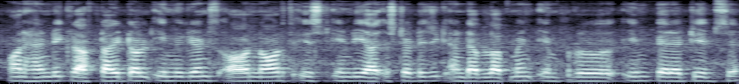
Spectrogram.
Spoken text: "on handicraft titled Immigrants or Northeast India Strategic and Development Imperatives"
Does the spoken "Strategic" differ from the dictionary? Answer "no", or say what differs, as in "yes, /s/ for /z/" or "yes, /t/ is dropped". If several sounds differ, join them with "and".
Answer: no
